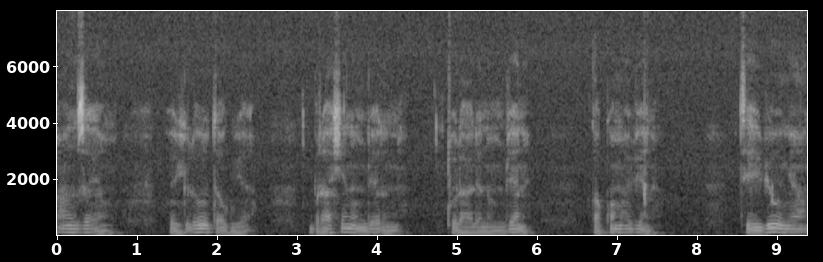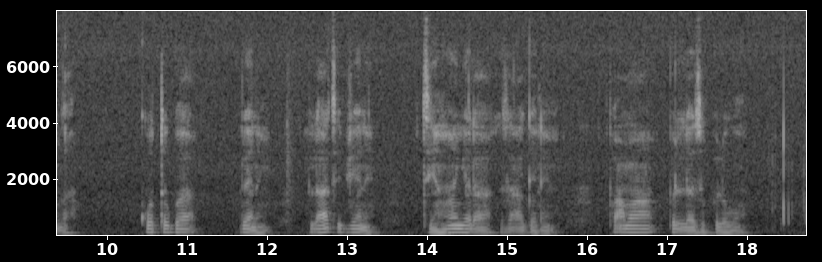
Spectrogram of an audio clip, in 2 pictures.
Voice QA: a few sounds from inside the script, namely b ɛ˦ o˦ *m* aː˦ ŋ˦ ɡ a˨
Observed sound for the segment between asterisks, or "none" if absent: ɲ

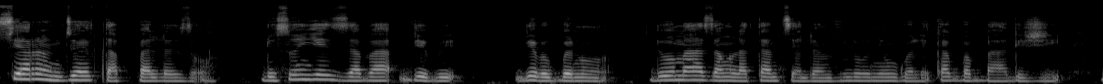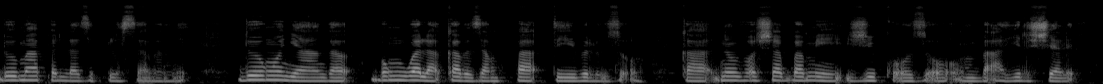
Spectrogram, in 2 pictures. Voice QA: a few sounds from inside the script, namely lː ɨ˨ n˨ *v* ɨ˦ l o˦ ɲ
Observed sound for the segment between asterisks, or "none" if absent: v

